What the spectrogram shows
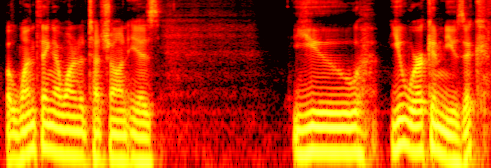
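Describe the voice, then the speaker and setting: Relaxed low-voiced man in his thirties. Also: unhurried. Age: 30s. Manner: animated, thinking aloud with many restarts. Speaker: podcast host. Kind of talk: casual conversation.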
